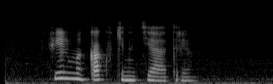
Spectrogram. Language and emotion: Russian, neutral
